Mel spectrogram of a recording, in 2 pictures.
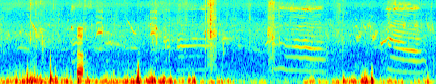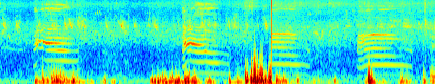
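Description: A hungry stray cat meows repeatedly in short rising-falling calls, close by, with a person talking over and between the cries.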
